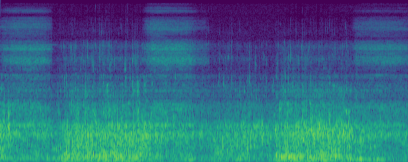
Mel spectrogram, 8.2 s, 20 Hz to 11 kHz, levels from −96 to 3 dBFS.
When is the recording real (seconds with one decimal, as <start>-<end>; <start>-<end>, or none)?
0.0-8.2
